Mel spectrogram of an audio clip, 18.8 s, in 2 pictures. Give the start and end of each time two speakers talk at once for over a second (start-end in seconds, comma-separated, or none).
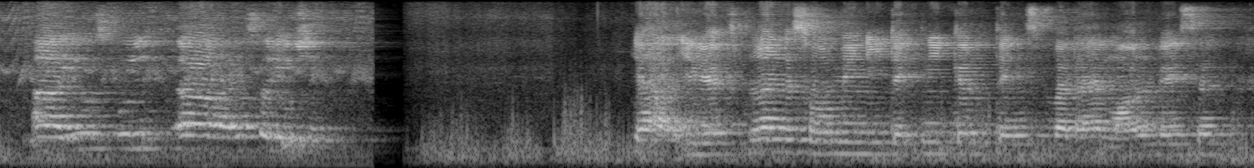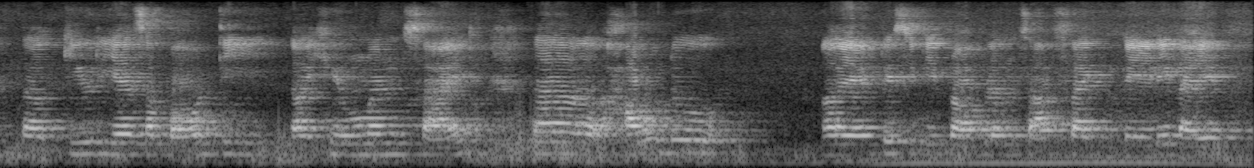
none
